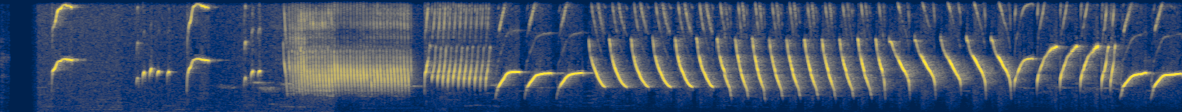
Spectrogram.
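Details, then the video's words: Canary singing for training other canaries: scattered rising chirps, a harsh buzzy burst, then a long regular roll of repeated falling whistled notes. "SUARA BURUNG kenari gacor cuit cuit ngerol panjang ini buat MASTERAN KENARI dan PANCINGAN KENARI"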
